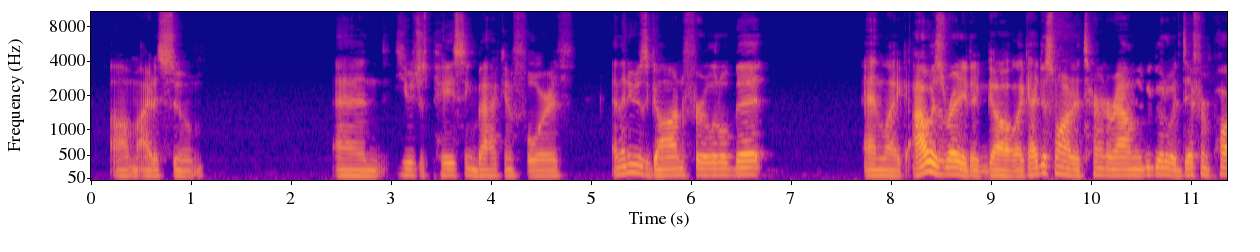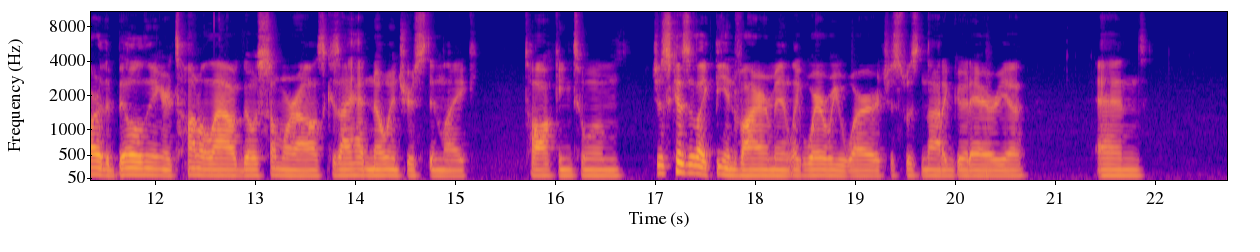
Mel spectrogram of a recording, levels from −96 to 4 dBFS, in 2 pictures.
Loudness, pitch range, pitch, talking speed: -24 LUFS, 105-120 Hz, 110 Hz, 205 wpm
